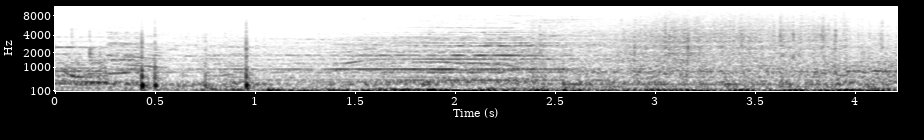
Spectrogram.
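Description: Fireworks going off over show music: sharp bangs about half a second and a second in, then low booms and a crackling hiss that build about three seconds in.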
